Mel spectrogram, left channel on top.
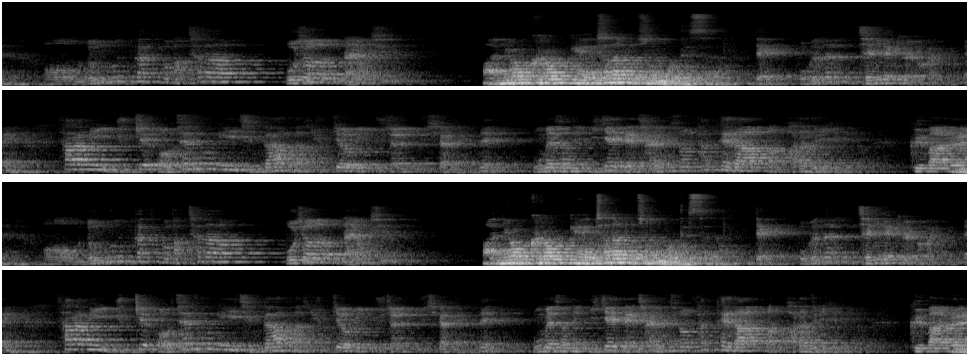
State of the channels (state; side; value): normal; both; correlation 0.57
